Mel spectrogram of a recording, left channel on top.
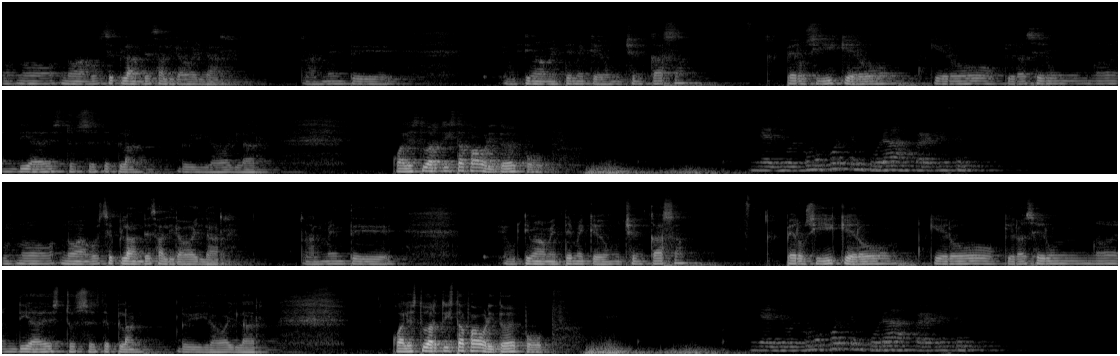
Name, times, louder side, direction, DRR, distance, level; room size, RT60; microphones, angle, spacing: voice 1, 0.0-2.3 3.0-4.5 5.0-6.9 7.8-12.6 12.9-14.6 15.1-17.5 17.9-18.2, right 5 dB, 45° right, 0.4 m, -33 dB
voice 2, 18.6-20.9, left 1 dB, 5° right, 2.6 m, -45 dB
11.5 x 6.3 x 3.8 m
head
